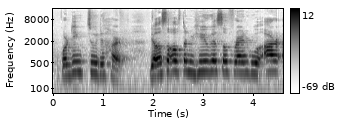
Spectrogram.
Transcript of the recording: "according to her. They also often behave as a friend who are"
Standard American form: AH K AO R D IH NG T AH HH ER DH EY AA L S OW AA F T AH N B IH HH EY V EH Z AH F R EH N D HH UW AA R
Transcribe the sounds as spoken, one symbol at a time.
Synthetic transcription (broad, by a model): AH K AO R D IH NG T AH HH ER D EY AA L S OW AA F T AH N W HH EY W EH S AH F R EH N D HH UW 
